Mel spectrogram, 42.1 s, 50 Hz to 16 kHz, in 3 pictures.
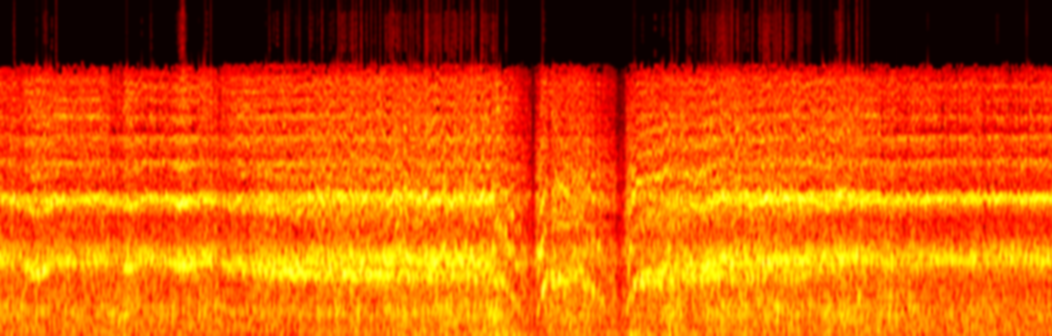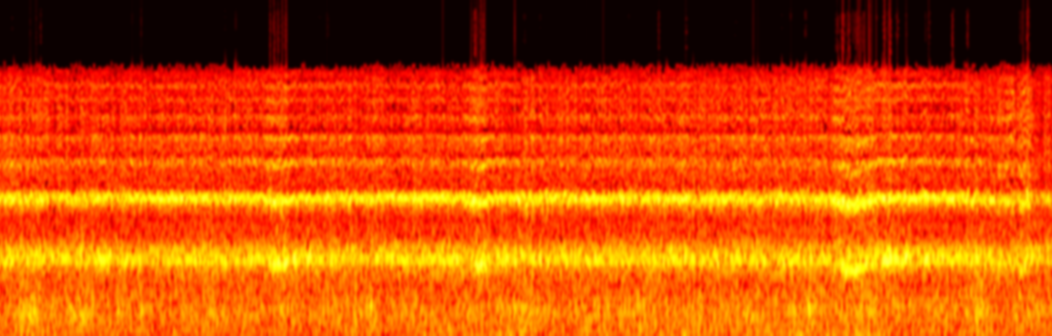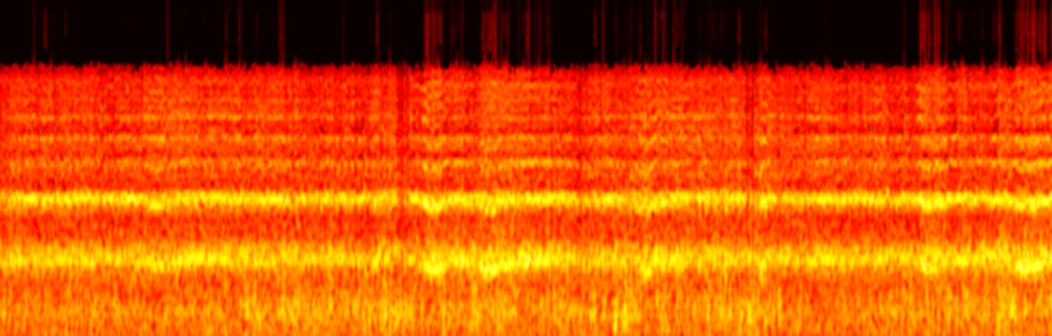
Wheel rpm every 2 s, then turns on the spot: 220, 220, 210, 140, 150, 220, 230, 230, 230, 230, 230, 230, 230, 230, 230, 230, 240, 230, 230, 230, 230.
none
